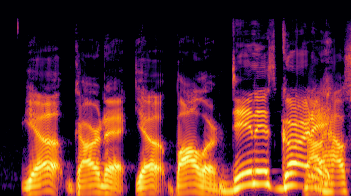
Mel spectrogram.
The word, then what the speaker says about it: Gardeck: Did I pronounce it right? Yep, Gardeck.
